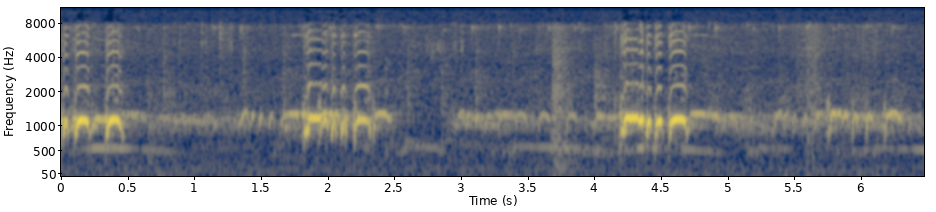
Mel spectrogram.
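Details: Local zebra dove singing loudly as a lure to coax other zebra doves into song. Quick clusters of staccato coos recur roughly every two seconds, with a steady chatter of softer, lower cooing running underneath.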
